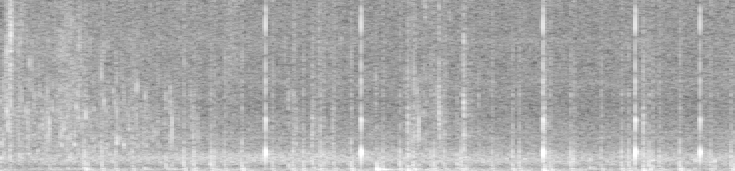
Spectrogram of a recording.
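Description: Horse hooves clip-clop at a steady trot in the video game Kingdom Classic, a regular run of soft knocks over a busy background of game ambience.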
